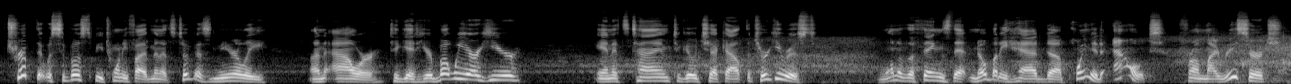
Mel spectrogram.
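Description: A man in his forties films a casual vlog on a handheld phone held at arm's length, his voice a little high and a little mellow, with slight hiss or hum. As a travel and food vlogger, he's upbeat and chatty, describing to viewers what he sees, first outside a restaurant at night and then inside a diner.

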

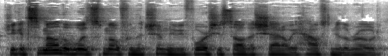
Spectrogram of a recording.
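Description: A man reading a children's chapter book aloud in an expressive, lively manner. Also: lowish voice, fast. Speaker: reader. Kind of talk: storybook read-aloud.

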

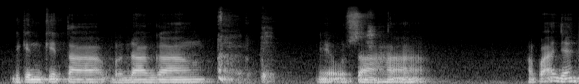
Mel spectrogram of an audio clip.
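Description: Middle-aged male religious teacher, mellow gravelly voice, explaining a kitab in casual, animated talk. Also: medium pitch, slight background noise. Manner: reads Arabic text then explains it in lively colloquial speech. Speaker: Islamic teacher. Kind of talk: kitab study lesson.

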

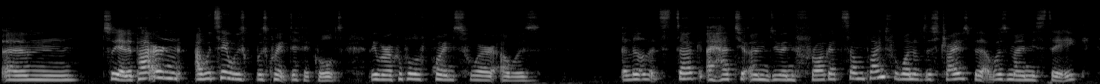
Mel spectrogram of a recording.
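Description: A Belgian woman in her twenties hosts a knitting podcast, chatting casually to the camera from her bedroom at home. Her voice sits on the high side, a little mellow, at a moderate pace, full of fillers and restarts. The camera is in front of her at desk distance.

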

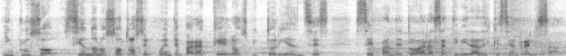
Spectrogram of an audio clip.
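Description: A woman news reporter with an Argentine Spanish accent, asking brisk interview questions on location. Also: medium pitch, fairly even intonation. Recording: echoey hall with crowd chatter.

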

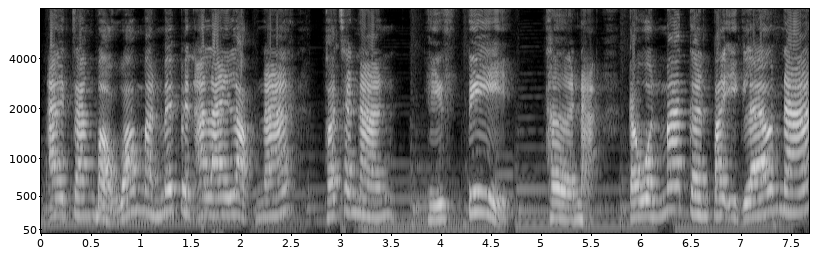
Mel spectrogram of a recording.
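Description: A woman voicing an excitable, lazy young goddess girl who whines and protests loudly. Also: on the high side, normal speed, faint music behind. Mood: whiny.

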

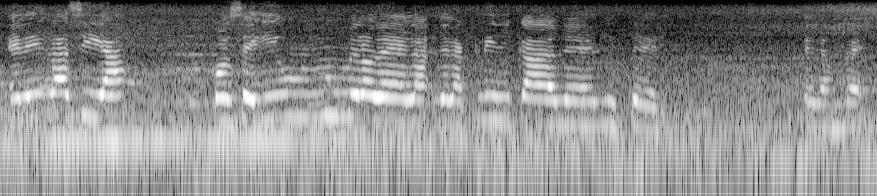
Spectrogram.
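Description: Middle-aged man, high voice, Zulia Venezuelan accent, halting and repetitive, outdoor interview answers, clear street noise. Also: little pitch movement. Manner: halting, repeats words and phrases. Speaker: interviewee, former street newspaper seller. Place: outdoor fruit stall on a city street. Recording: muffled, with loud street noise.

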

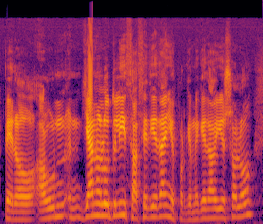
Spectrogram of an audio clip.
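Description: Here an Alicante man, an artisan potter from Agost, is interviewed indoors among an old pottery workshop and brick kiln. His voice sits on the high side with a fairly bright tone and a southeastern Spanish accent, slightly muffled by his face mask. Picked up by a handheld reporter's microphone, he explains informally and haltingly, with repeated words and tag questions.

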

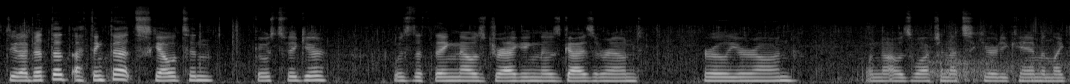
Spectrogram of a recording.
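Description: Casual horror gaming host, jumpy, repetitive, medium pitch, game ambience and noise behind. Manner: jumpy, repeats phrases when startled.

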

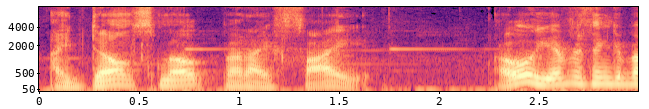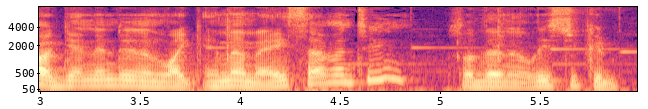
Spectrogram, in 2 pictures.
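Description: Chatty male streamer, lively voice. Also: mid-range voice, brisk, faint music behind. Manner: chatty, reacts loudly and talks to chat. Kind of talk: live gameplay commentary.

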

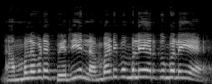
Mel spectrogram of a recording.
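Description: A woman's voice: high-pitched, lively intonation, fast, bright, forceful tone. A woman voicing a gossipy, cutting young village wife in a cartoon. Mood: conspiring. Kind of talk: cartoon voice acting.

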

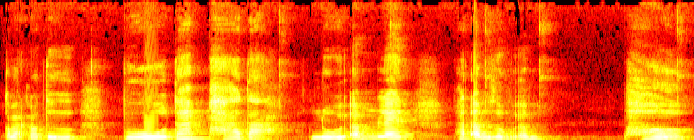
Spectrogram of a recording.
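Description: A woman teaching a vocabulary lesson, repeating each word three times and then explaining pronunciation slowly and carefully. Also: mid-range voice, mellow. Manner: slow, careful pronunciation drills. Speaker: Korean language teacher.

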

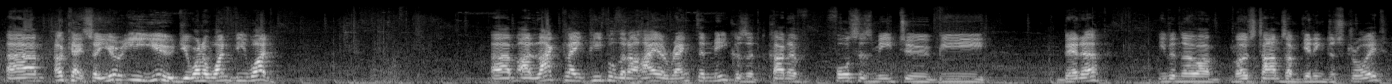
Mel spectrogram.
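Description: Through a voice changer, a gaming streamer narrates his own play on a live stream, talking with viewers between rounds and cursing at mishaps. His voice is on the high side, unhurried and a bit bright. He sits far from the mic, with faint music in the background.

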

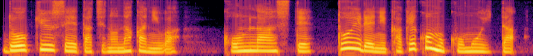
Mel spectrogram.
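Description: A woman's voice: on the low side, lively intonation, a little slow, warm tone, dry recording, clean studio sound. A woman reading a scary story aloud as scripted narration.

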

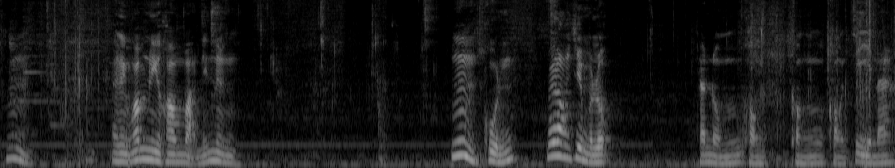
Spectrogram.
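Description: A man's voice: fairly high pitch, big pitch swings, measured pace, long pauses, faint music behind. A man hosting a food vlog, chatting and thinking aloud as he tastes dishes. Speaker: vlog host. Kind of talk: casual food vlog commentary. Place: busy old-style cafe and city street. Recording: crowd chatter behind.

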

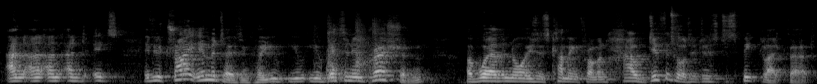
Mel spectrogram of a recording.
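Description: A man's voice: on the high side, sing-song, brisk. An older English man teaching a class, rambling through his points with many ums and restarts in an echoey classroom with faint hiss. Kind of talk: informal classroom talk.

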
